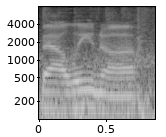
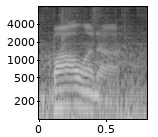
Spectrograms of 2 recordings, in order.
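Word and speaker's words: Ballina: say Brisbane Brisbane similarly it's not balina or balina it's balina there's another bridge that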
